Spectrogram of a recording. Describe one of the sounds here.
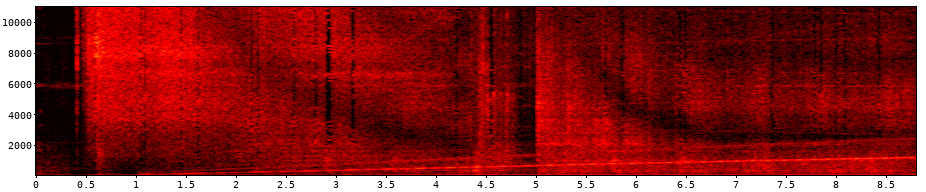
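Electric traction motors of a subway train whine, rising in pitch as the train pulls away.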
